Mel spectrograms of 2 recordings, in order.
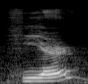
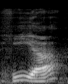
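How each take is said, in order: First: It is said with an American-style accent. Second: It is said with a British-style accent. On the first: This is not how the locals say it. "they don't say here" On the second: This is how the locals say it. "they prefer to say here"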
